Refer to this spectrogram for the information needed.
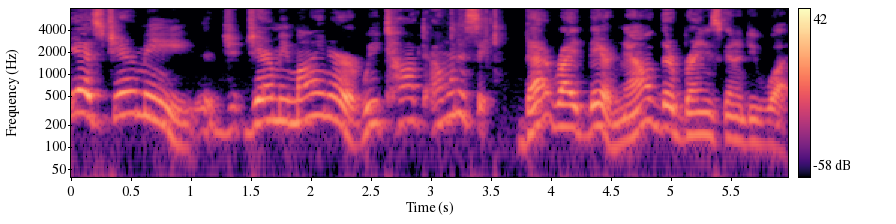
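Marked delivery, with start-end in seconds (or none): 0.0-3.0 casual, friendly sing-song, high and swooping. Showing how to open a sales call: familiar tone. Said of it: "because I'm using a familiar tone up here".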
